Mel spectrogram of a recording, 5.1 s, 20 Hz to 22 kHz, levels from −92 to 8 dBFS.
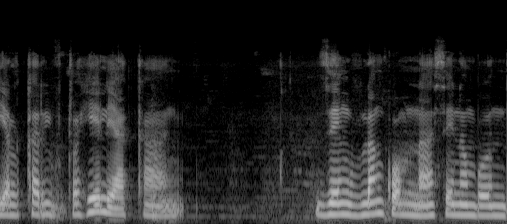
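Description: From start to finish the speech carries plainly audible codec damage, a breathy, grainy edge on the upper register that sounds like likely Bluetooth LC3 compression. The transform coder drops much of the fine high-band detail and fills those gaps with shaped noise. The texture fits a rate near 48 kbps with 7.5 ms frames. On a spectrogram the upper band looks patchy and speckled rather than harmonic, with block structure repeating at that frame interval.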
